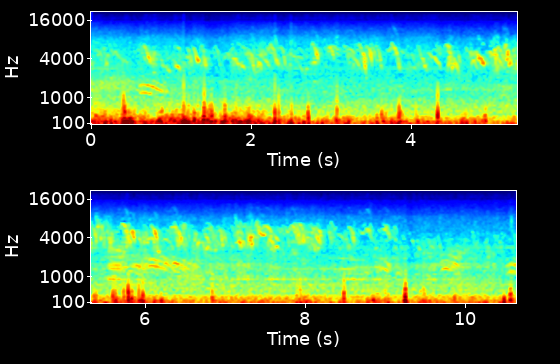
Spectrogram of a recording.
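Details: Dense chorus from a large flock of wild Eurasian tree sparrows in strong wind, Japanese wildlife sanctuary; rapid, nearly constant high chirping, about three notes per second, over low wind rumble.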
